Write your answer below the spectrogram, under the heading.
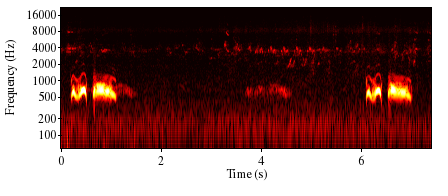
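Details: Spotted dove cooing: two phrases, each a quick double-noted lead-in followed by a longer, burry, mid-pitched coo, at the start and again after a six-second pause; faint high chirps from other birds behind.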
